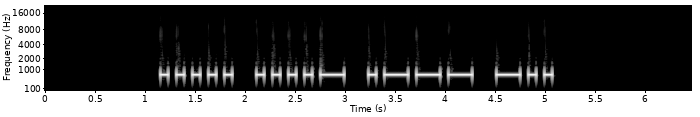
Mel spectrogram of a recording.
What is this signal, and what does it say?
Morse code, heard as a keyed tone, about 15 wpm, 700 Hz. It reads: 54JD
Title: Four Challenging Letter-Number Combinations 15wpm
